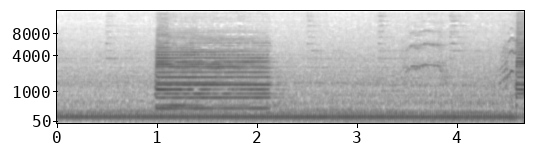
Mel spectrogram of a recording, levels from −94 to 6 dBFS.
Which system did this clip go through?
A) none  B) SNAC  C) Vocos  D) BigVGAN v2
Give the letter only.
A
